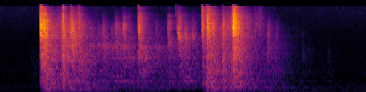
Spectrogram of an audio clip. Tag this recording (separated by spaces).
cabinet military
